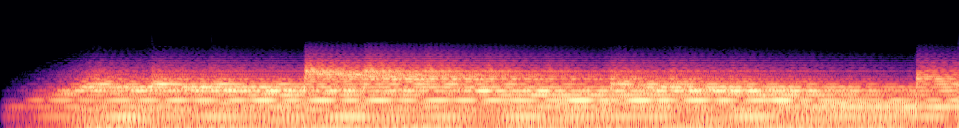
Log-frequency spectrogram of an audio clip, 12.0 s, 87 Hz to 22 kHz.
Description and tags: Layered pads for your sampler.Ambient, lounge, downbeat, electronica, chillout.Tempo aprox :90 bpm
sampler, downbeat, layered, texture, ambient, pad, electronica, chillout, synth, lounge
